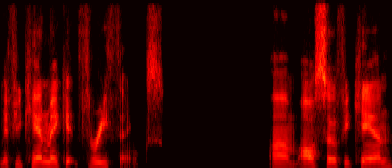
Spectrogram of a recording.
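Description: Against a quiet background, a man's fairly high voice moves through very wide pitch swings. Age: 40s. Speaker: music podcast host, musician. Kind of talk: solo podcast monologue. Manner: conversational with filler words.

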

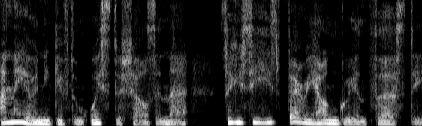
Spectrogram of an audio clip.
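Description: Putting on a character voice, a woman speaks fairly quickly at a fairly low pitch with lively intonation, a husky, rough edge, vocal fry and a slightly mellow tone, the sound dry and close with no echo.

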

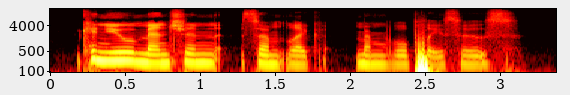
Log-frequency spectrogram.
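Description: Speaking with an American accent, a woman uses an unremarkable speaking voice at medium pitch with fairly even intonation. She keeps a moderate pace on a very clean recording with a silent background. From New Jersey. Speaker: podcast host. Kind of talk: casual interview.

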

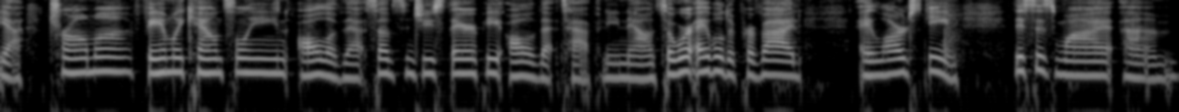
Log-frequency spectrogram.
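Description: A woman speaks in a plain, everyday voice with an American accent, her pitch moving in an ordinary way at a fairly quick pace. The recording is very clean and dry, close up with no echo and a silent background. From Michigan, Flint. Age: 50s. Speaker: ministry leader in addiction recovery. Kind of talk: podcast interview.

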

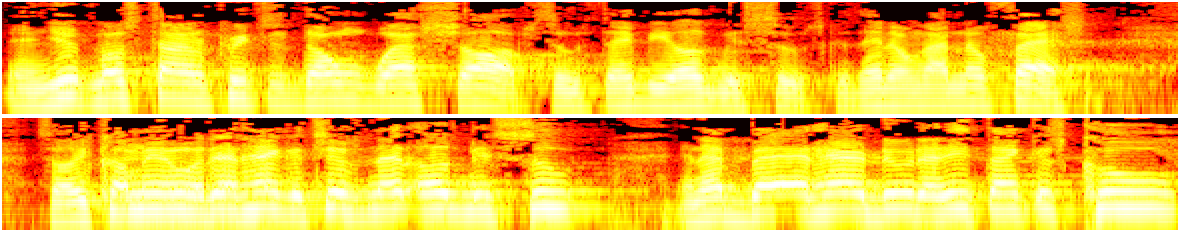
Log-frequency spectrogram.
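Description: Over noticeable background noise, a man talks at a very fast pace with a high pitch. His intonation is lively and his tone animated. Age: 40s. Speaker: pastor. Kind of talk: sermon.

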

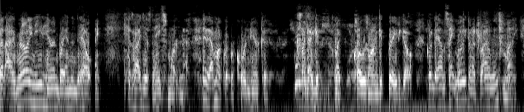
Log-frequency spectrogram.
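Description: A man in an American accent rushes along very fast while noticeable background noise carries on. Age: old. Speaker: monologuing man recording his life. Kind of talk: rambling personal monologue, casual, with cursing. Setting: outdoors. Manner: rambling, halting with many fillers.

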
